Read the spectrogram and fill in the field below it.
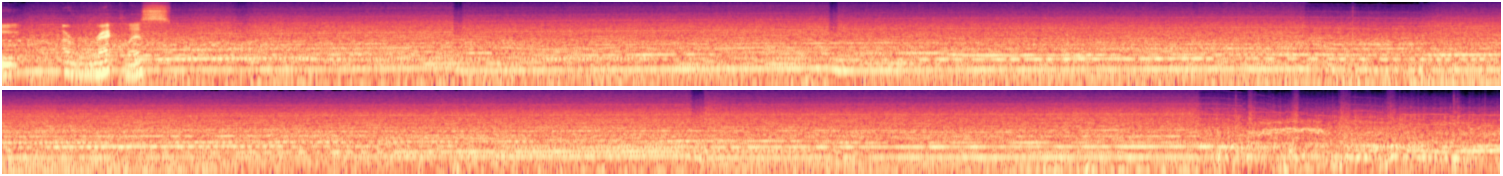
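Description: A racing car engine roars steadily at high revs, shifting gears up and down.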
